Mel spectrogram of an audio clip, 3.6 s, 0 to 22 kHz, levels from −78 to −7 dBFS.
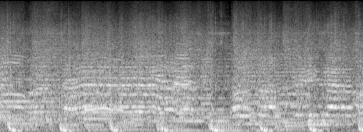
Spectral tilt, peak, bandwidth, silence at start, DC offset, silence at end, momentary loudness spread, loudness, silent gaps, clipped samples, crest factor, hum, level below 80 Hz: -4 dB/octave; 0 dBFS; over 20 kHz; 0 s; under 0.1%; 0 s; 3 LU; -13 LUFS; none; under 0.1%; 14 dB; none; -24 dBFS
